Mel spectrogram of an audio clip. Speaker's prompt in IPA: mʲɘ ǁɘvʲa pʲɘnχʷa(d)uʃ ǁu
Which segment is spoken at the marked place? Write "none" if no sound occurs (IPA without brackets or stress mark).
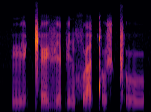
ǃ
